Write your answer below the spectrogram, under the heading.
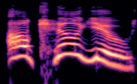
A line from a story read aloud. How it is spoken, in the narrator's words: she screamed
